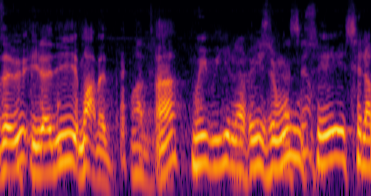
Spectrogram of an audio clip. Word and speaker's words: Mohamed: Camille Cabana vous avez vu il a dit Mohamed oui la raison c'est la bonne prononciation et en plus il a aimé ça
